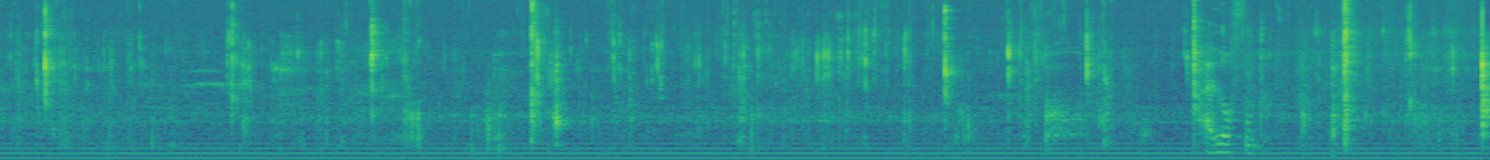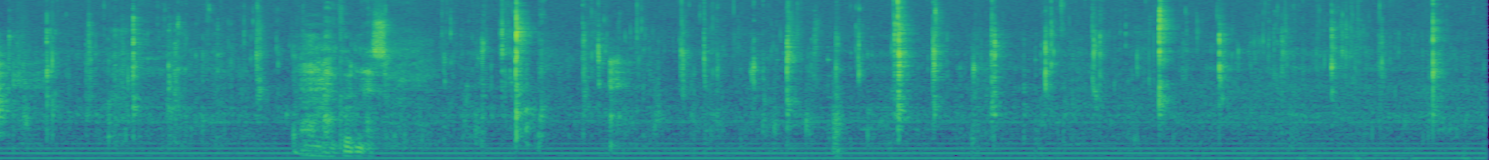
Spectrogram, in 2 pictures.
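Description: A man and a woman chew and smack their lips close to a microphone.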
